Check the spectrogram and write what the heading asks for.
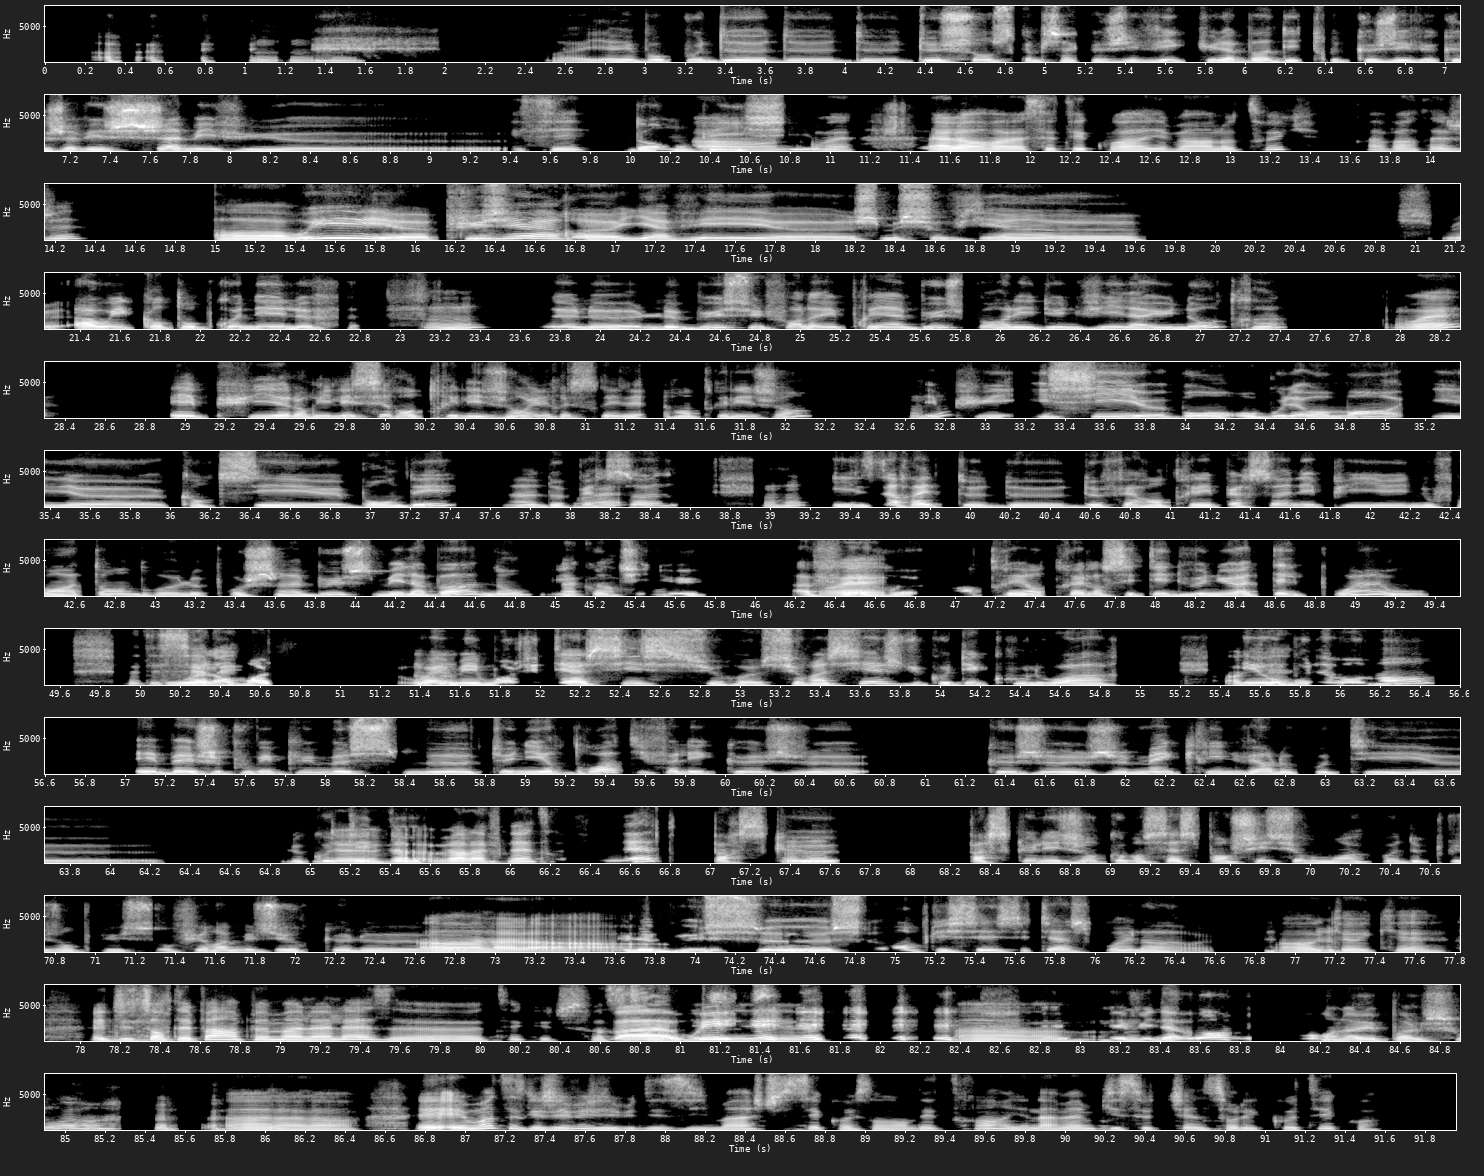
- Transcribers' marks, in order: laugh; stressed: "jamais"; drawn out: "heu"; chuckle; tapping; "laissaient" said as "raisseraient"; other background noise; chuckle; laugh; chuckle; laugh
- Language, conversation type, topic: French, unstructured, Qu’est-ce qui rend un voyage vraiment inoubliable ?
